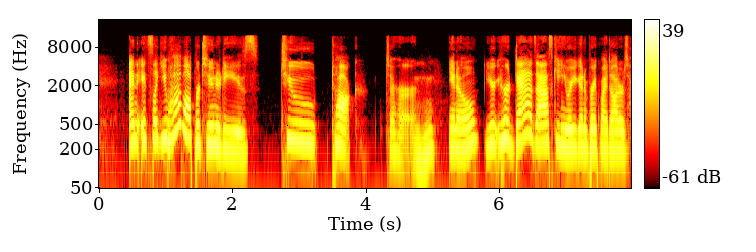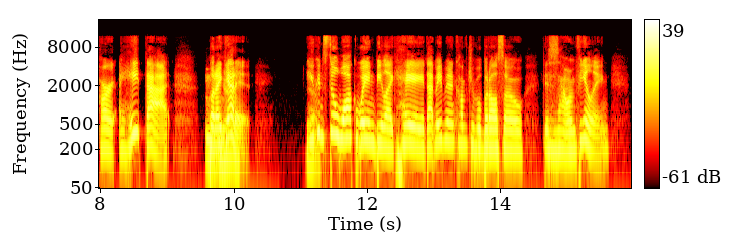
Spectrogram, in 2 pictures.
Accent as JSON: {"language": "English", "region": "British Columbia", "country": "Canada", "moved": "yes", "lives_now": "Montreal, Canada", "said": "I'm from British Columbia originally. I live in Montreal"}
